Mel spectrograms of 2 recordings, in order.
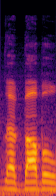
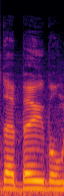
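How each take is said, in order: First: The first vowel is a short uh sound. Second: The first vowel is a long oo sound. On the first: The speaker calls it wrong. "not the Bubble" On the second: The speaker calls it right. "we know it's called the Booble"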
